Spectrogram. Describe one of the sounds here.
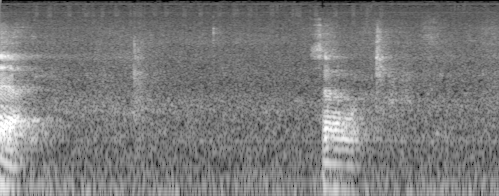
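A middle-aged man speaks slowly and calmly into a microphone in a room with a slight echo.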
